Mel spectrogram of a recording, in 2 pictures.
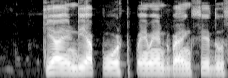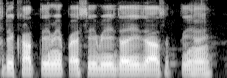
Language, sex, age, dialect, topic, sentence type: Hindi, male, 18-24, Awadhi Bundeli, banking, question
